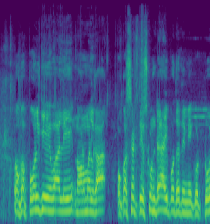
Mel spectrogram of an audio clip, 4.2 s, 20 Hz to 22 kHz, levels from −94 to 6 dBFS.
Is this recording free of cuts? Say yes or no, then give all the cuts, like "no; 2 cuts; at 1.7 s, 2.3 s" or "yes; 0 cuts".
yes; 0 cuts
